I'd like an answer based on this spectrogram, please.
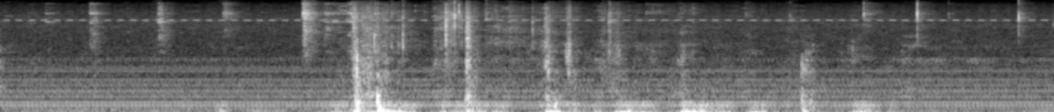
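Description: Handling noises from a small bottle and its shipping bag: a few soft knocks and rustles, loudest about two seconds in, over a steady electrical hum.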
